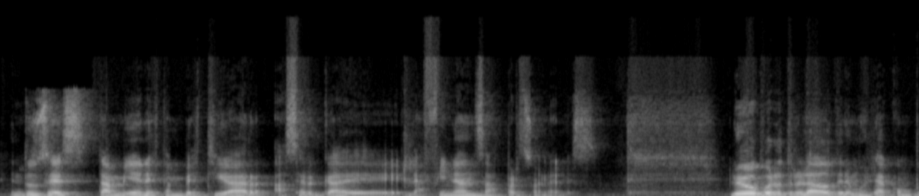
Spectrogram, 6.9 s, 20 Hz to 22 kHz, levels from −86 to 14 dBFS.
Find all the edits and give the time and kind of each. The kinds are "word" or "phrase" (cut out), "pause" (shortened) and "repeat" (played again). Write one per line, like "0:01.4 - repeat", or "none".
0:01.2 - word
